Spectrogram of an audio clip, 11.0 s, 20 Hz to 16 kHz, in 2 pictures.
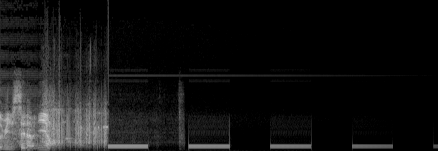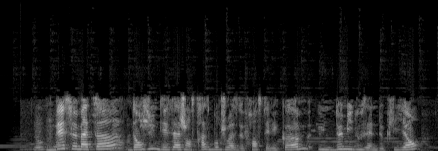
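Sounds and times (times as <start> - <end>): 
speech: 0.0 - 0.9, 5.9 - 10.9
telephone busy signal after a dropped call on a Bi-Bop mobile phone: 1.4 - 5.7.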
